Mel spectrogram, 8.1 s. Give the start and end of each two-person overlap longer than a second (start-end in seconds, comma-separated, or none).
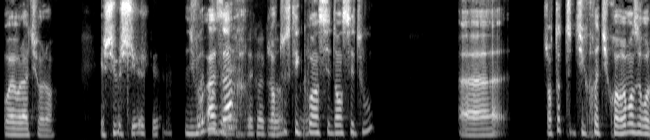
2.5-3.9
